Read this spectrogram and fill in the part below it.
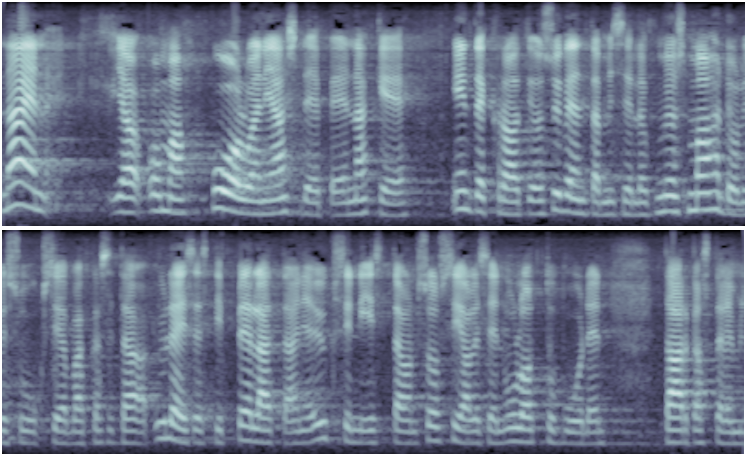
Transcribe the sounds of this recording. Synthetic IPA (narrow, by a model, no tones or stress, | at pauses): næin | jɑomɑpuolueniæsdeːpeːnækeː | int̪ekrɑːt̪iosyʋent̪æmiselːemyøsmɑhdolːˑisuːksiɑʋɑikːɑsit̪æyleisest̪ippelæt̪æːnjɑyksiniːst̪æonsosiɑːlisenulot̪ːuʋuːden | t̪ɑrkɑst̪elemin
